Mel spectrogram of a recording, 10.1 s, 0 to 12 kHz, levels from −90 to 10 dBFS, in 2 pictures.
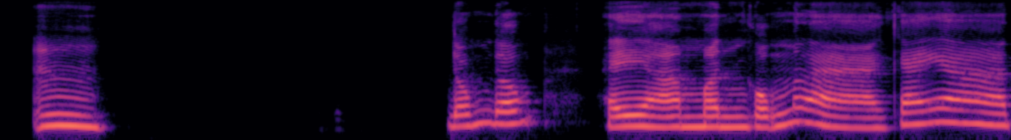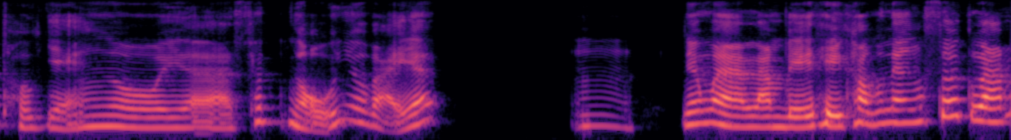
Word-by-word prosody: Ừm. 240 -3 -1 1.7
Đúng, 245 +5 -4
đúng. 285 +2 -1 0.4
Thì, 235 +2 +2
à, 225 -1 +2
mình 225 0 -1
cũng 220 +4 0
là 220 -9 -1
cái, 280 +2 0
a, 290 -5 0
thuộc 210 -4 -8
dạng 230 +4 -5
người, 210 -2 -2
à, - - -2
thích 335 0 -6
ngủ 270 - +1
như 320 -3 -4
vậy - - -1
á. - - +2 0.7
Ừm, 240 -3 -15 0.2
nhưng 280 +3 0
mà 245 -6 +6
làm 220 0 +2
việc 220 +1 +3
thì 245 -4 +7
không 295 +1 +3
năng 310 +2 +1
suất 450 +4 +2
lắm. 335 -2 +7
240 Hz, 170 wpm, -24 LUFS, 220-295 Hz, 1.7 s, thì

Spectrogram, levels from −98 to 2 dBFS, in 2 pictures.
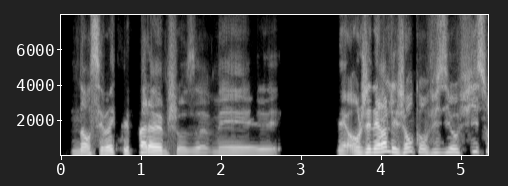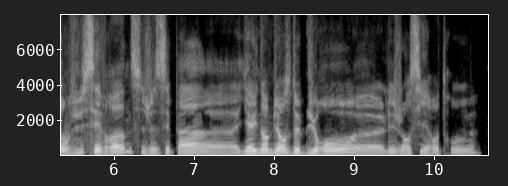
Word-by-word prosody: Non, 155 +2 +2
c'est 150 - +1
vrai 170 +3 +5
que - - -32
c'est 155 -3 0
pas 185 -1 +6
la 180 - +9
même 160 -3 +7
chose, 115 -5 -6
heu, 110 -1 -7
mais 120 0 -5 0.7
mais 140 - -2
en 165 -2 +3
général 200 +7 +8
les 210 -4 +4
gens 220 +6 +2
qui - - -12
ont 195 - +1
vu 180 +2 -4
The 190 +2 -3
Office, 215 +4 0
ont 185 - 0
vu 155 +5 -9
Severance, 185 +1 -2
je 135 -2 -8
sais 130 +2 -6
pas, 160 +4 -2 0.4
heu, - - -7
il 125 - -14
y 145 - -2
a 155 - +3
une 165 +2 -1
ambiance 170 0 0
de 165 0 -1
bureau, 165 +5 -2
heu, 135 -3 -6
les 130 +1 -8
gens 145 +3 -7
s'y 145 -1 -7
retrouvent. 135 +5 -10
160 Hz, 225 wpm, -21 LUFS, 135-180 Hz, 0.7 s, la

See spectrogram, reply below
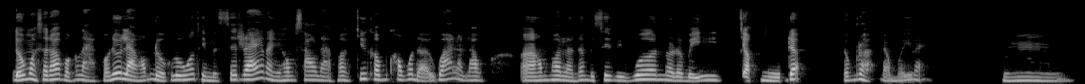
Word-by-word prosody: đúng 205 +4 +6
rồi, 245 - +5
sau 210 +1 +1
đó 235 +2 +5
vẫn 190 0 -3
làm, 175 -6 -3
còn 190 - -1
nếu 265 +2 +7
làm 215 -7 +5
hổng 190 +6 -3
được 185 -4 +1
luôn 210 +2 +3
á, 240 - 0
thì 205 - 0
mình 170 -2 -3
sẽ 220 +6 -2
ráng 225 +6 +4
là 240 - 0
ngày 185 - -3
hôm 195 +1 -1
sau 205 +1 -1
làm 180 -3 -4
thôi 200 -1 -2
chứ 255 - 0
không 220 -2 0
không 215 -2 -2
có 240 - +1
đợi 195 - -1
quá 225 +4 +1
là 240 - -4
lâu, 190 -1 -4 0.3
ờ, 180 - +2
hông 195 +1 0
thôi 210 -1 +3
là 180 - 0
nó 200 +5 -3
bị 190 - -4
sẽ 205 +3 -1
bị 180 - -2
quên 225 0 +4
rồi 195 -3 0
là 175 - +1
bị 180 +5 -1 0.2
trật 175 - +4
nhịp 175 -3 +1
đó. 240 - +7 0.5
Đúng 185 +3 -3
rồi, 230 -1 +2
đồng 170 - -5
ý 210 +5 -3
bạn. 215 +1 -7 0.8
Ừm. 175 0 -4
200 Hz, 285 wpm, -24 LUFS, 180-220 Hz, 0.8 s, nếu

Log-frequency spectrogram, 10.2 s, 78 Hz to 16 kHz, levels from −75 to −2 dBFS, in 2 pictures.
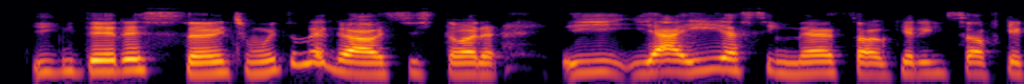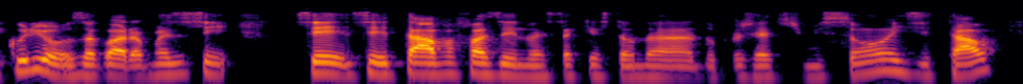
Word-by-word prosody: Interessante, 175 -2 +2
muito 180 - -5
legal 165 - +5
essa 150 +2 -8
história. 150 -1 +1 0.3
E 170 -1 -5
e 170 - +2
aí, 180 +3 +4
assim, 190 -2 -3
né, 160 +2 +2
só 160 -2 0
eu 145 - -5
queren 160 +1 -4
só 155 0 -2
fiquei 155 +1 -5
curioso 180 -3 -4
agora, 125 -2 0
mas 145 +2 -10
assim, 150 -1 -10 0.3
você 155 -3 0
você 150 +2 -6
estava 150 0 +4
fazendo 145 -4 -2
essa 130 0 -13
questão 130 -1 -14
da 120 -1 -5
do 120 +1 -22
projeto 125 0 -11
de - - -18
missões 155 +7 -10
e 140 - -17
tal, 135 - +1
155 Hz, 190 wpm, -20 LUFS, 140-170 Hz, 0.3 s, legal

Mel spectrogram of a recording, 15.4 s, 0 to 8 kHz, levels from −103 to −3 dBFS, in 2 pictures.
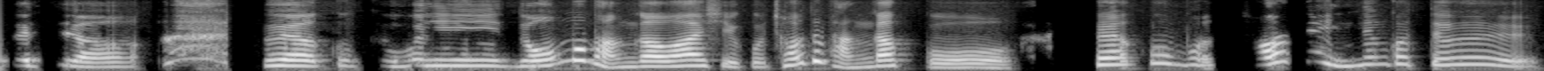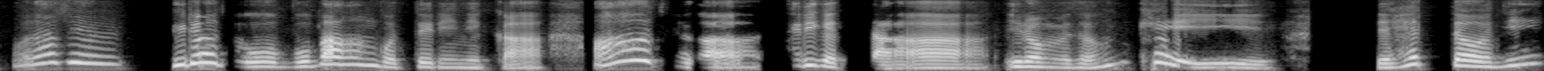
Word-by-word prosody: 그쵸. 200 -5 -2 0.6
그래 240 +1 +4
갖고 225 0 +1
그분이 235 +1 -1
너무 255 - +5
반가워하시고 210 -1 +4
저도 280 - +2
반갑고 165 - 0 0.4
그래 280 0 +6
갖고 340 +2 -3
뭐 270 -1 -6 0.2
저한테 385 +9 +4 0.2
있는 275 +6 -4
것들 285 -6 -3
뭐 270 +4 -10
사실 340 -3 -1 0.2
드려도 260 - +1
무방한 255 +8 +2
것들이니까 170 -3 -4 0.2
"아 - - +1 0.3
제가 - - -1 0.2
드리겠다." 150 - 0
이러면서 175 -6 0
흔쾌히 170 - -2 0.5
이제 165 0 0
했더니 250 - +1
230 Hz, 260 characters per minute, -22 LUFS, 185-275 Hz, 0.6 s, 그래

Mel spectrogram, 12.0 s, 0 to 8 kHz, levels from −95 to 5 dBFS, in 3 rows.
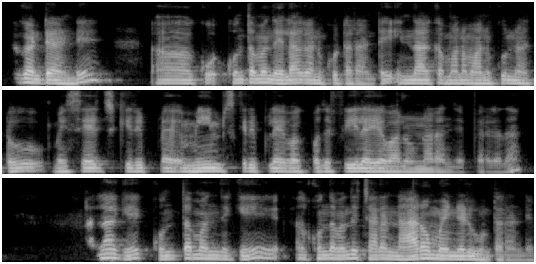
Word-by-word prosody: ఎందుకంటే 130 -4 +2
అండి 125 +10 0 0.6
ఆహ్, 115 -1 0
కొ - - -2
కొంతమంది 125 -1 +2
ఎలాగనుకుంటారంటే, 105 -5 -1
ఇందాక 115 0 +2
మనం 110 -1 +1
అనుకున్నట్టు 105 +1 -1 0.3
మెసేజ్‌కి 115 +3 -3
రిప్లై 110 0 -3 0.2
మీమ్స్‌కి 115 +2 +1
రిప్లై 110 +1 -1
ఇవ్వకపోతే 100 +1 -2
ఫీలయ్యేవాళ్ళున్నారని 95 -5 0
జెప్పారు - - -17
గదా! - - -11 0.8
అలాగే 145 -4 +1 0.2
కొంతమందికి 120 -1 0 0.4
ఆహ్, 125 - -4
కొంతమంది 130 +1 +2
చాలా 125 +1 +1
నారో 115 +5 +5
మైండెడ్‌గుంటారండి. 90 -9 0
115 Hz, 120 wpm, -23 LUFS, 100-120 Hz, 0.8 s, నారో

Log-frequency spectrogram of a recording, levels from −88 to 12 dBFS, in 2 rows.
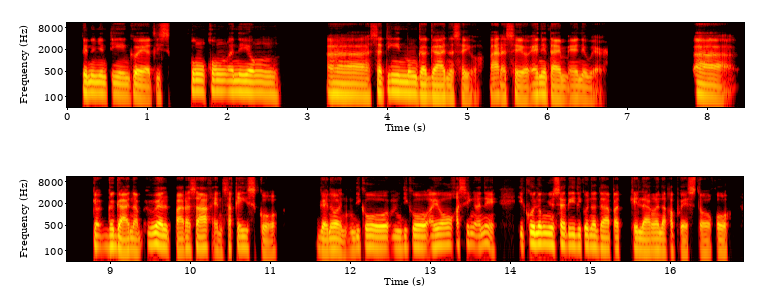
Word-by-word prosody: Ganun 125 -2 +2
yung 120 - -9
tingin 110 -3 -1
ko - - +2
eh. 95 -2 +2
At - - -16
least - - -10 0.2
kung 140 -1 +1
kung 140 -1 0
ano 135 - +1
yung, 130 -1 +3 0.8
ah, 115 -3 +1
sa 125 +1 0
tingin 135 -1 +1
mong 120 -1 +3
gagana 105 -3 +1
sa'yo, - - -6
para 105 -2 -1
sa'yo, 95 0 -2
anytime, 100 -5 0
anywhere. 95 -3 -5 1.1
Ah, 105 -6 0 0.5
ga 130 -2 -2
gagana, 110 -5 +2
well, 140 -4 +6
para 105 +1 0
sa 120 - +4
akin, 120 - -7
sa 95 - -5
case 120 -1 -3
ko, - - -4 0.5
ganun. 105 -3 +1
Hindi 120 - -4
ko 120 -1 +3
hindi 120 0 -5
ko 125 -1 +3
ayoko 140 +2 +1
kasing 145 0 -5
ano 150 +5 -2
eh, - - -33 0.3
ikulong 155 0 +5
yung 140 - -2
sarili 140 -3 +1
ko 135 0 0
na 130 - +2
dapat 115 -1 -1
kailangan 105 -1 +1
nakapuwesto 95 -2 -4
ako. - - -3
120 Hz, 175 wpm, -22 LUFS, 105-130 Hz, 1.1 s, well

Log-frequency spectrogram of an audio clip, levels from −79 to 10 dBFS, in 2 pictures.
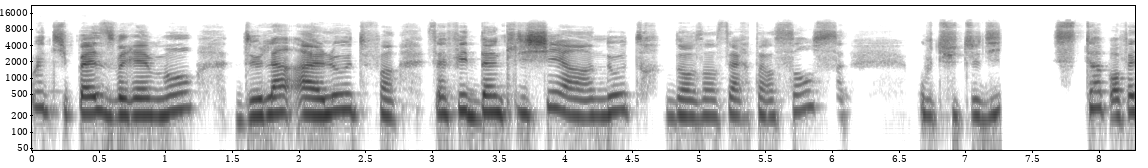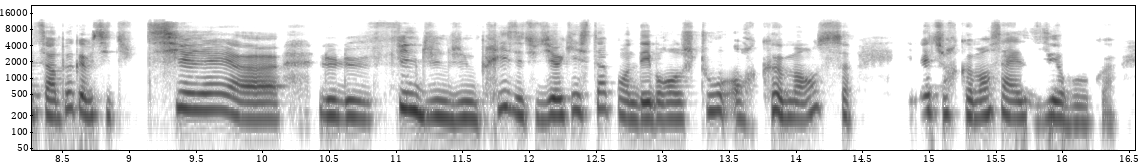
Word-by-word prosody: Ouais, 280 -2 -2
tu 240 -2 -1
passes 225 0 +5
vraiment 210 +5 +3 0.3
de 185 +4 +1
l'un 225 +3 +5
à 220 -2 +5
l'autre, 245 +2 +2
enfin, 205 -4 -3 0.2
ça 225 - -1
fait 245 +4 +3
d'un 235 +3 +4
cliché 230 +4 +7
à 225 - +3
un 200 +1 -2
autre 245 +1 -3
dans 195 -1 -3
un 200 - -5
certain 200 0 -5
sens 250 +9 -4 0.6
où 215 - -6
tu 195 +2 -3
te 200 - -4
dis: 200 +3 -2 0.4
«Stop!», 275 0 -1
en 200 - +2
fait, 235 +3 0
c'est 210 - -1
un 195 - +1
peu 275 - -5
comme 235 -6 +1
si 200 0 -2
tu 185 - -12
tirais, 260 -3 +2 0.3
heu, - - -11 0.3
le 200 -2 -1
le 190 -1 -3
fil 195 - +1
d'une 195 -2 -2
d'une 180 0 -3
prise 265 +8 -4
et - - -1
tu 200 -2 -7
dis: 200 +4 +3
«OK, 210 +5 0
stop, 265 +3 -6
on 190 -3 -5
débranche 175 0 0
tout, 245 0 -5
on 185 - -6
recommence!» 190 - -3 0.5
et 380 - -27
là - - 0
tu 230 -2 -2
recommences 205 +2 -4
à 190 -3 -2
0, 155 -3 -4
quoi! 75 - -19
210 Hz, 210 wpm, -20 LUFS, 195-240 Hz, 0.6 s, cliché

